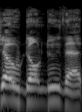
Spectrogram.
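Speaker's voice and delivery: high-pitched scream, loud enough to carry far. Retelling what Rick screams each morning: imitating Rick screaming. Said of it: "gets out of bed in the morning and just screams".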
